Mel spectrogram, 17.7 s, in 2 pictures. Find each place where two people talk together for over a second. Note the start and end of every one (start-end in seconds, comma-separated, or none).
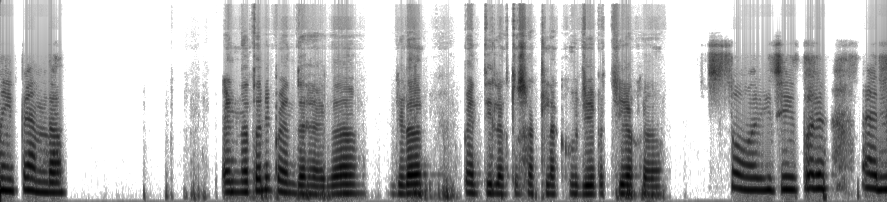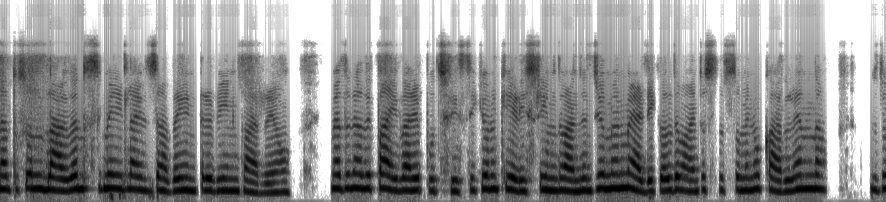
none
